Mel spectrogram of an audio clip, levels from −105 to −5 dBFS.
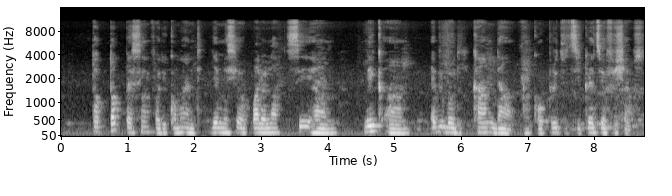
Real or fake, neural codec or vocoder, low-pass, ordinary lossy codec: real; none; 10.8 kHz; none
